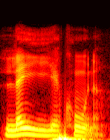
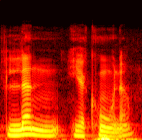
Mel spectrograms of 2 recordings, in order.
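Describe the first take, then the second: First: The n is dropped and merges into the y. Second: The n sound is clearly pronounced before the y. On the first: "when I'm talking fast, you would say" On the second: "I can say لن يكون"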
